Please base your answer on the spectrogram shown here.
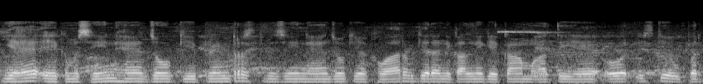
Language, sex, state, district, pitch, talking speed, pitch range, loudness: Hindi, male, Rajasthan, Bikaner, 130 Hz, 185 wpm, 125-135 Hz, -15 LUFS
